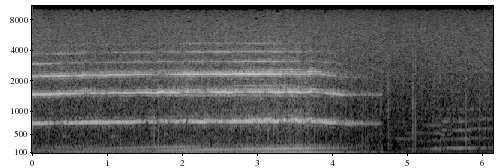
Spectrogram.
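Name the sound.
ambulance driving with siren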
